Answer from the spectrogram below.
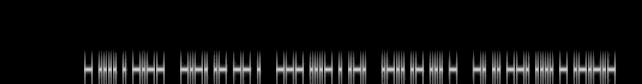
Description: Morse code, heard as a keyed tone, about 50 wpm, 700 Hz. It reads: THEY CAME OVER LAST NIGHT.
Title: Sentences from Top 300 Words 50wpm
